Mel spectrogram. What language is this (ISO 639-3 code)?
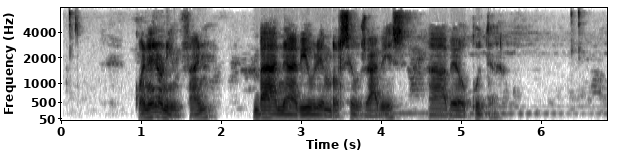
cat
